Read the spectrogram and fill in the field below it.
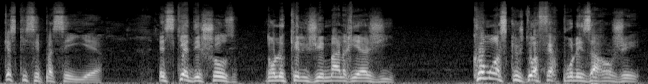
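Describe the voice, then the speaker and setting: A rabbi giving a Torah class in an emphatic, animated way, full of rhetorical questions. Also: male voice, fairly high pitch, brisk, no room sound.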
